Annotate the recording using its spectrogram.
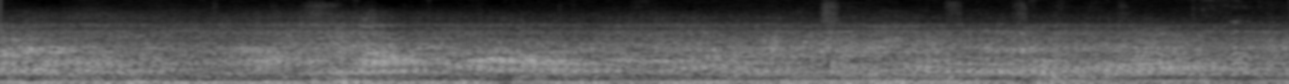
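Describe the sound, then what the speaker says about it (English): A broad roar of a Catalina flying boat's engines and propellers taking off under constant noise, steady and somewhat distant, with no clear change in pitch. "Quite a sporting takeoff for a Catalina, Ben."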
